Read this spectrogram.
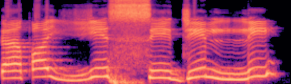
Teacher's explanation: جیم کو ہم نے لام کے ساتھ ملانا ہے، سختی کے ساتھ ملانا ہے. کَطَیِّ السِّجِلِّ.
